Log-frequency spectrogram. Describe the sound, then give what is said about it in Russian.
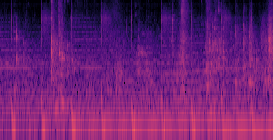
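Someone drinking water: a run of soft gulps and swallows with small liquid splashes and clicks, over a low steady hum, no talking. “Сейчас я выпью воды, потому что я забыл, что говорить.”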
